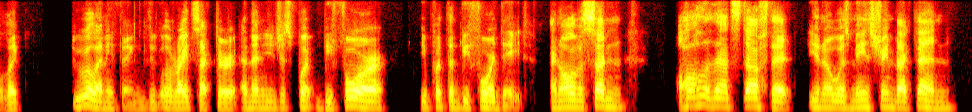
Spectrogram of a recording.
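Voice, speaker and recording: A man's voice: medium pitch, creaky, darkish tone, no room sound. A man giving an informal spoken history talk, rambling and conversational, full of filler words and tag questions. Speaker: presenter.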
